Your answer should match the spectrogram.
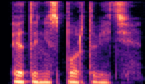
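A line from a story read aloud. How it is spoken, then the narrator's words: Quiet. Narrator (Russian): тихо сказал я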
